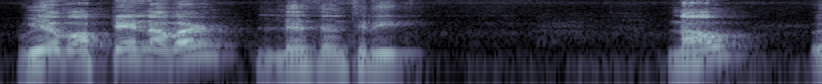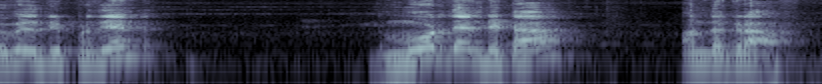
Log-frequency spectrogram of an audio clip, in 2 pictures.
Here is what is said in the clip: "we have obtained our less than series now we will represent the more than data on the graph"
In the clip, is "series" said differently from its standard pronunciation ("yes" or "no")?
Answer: yes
